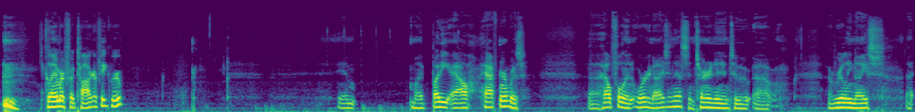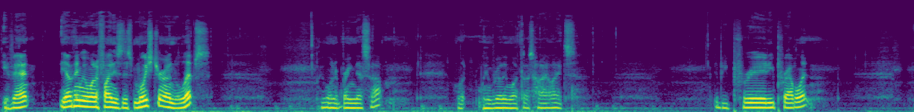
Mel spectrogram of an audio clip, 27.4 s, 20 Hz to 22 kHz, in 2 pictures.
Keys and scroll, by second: 15.9 typing.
